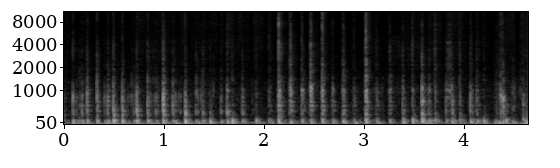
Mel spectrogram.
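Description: Long fingernails tap quickly across the faces of a long, hollow, printed cardboard Superfeet shoe insole box held up in the air. The result is a dense, steady run of dry, dull taps with a low, hollow thump and almost no ring after each hit.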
